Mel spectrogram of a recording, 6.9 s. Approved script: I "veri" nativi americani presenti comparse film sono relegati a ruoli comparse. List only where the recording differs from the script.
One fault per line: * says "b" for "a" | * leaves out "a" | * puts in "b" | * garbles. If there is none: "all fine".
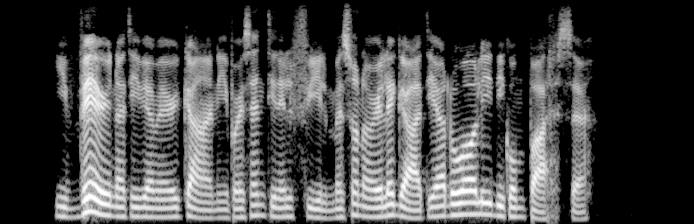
* says "nel" for "comparse"
* puts in "di"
